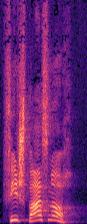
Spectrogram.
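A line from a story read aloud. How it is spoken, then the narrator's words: Call out. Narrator (German): rief der noch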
